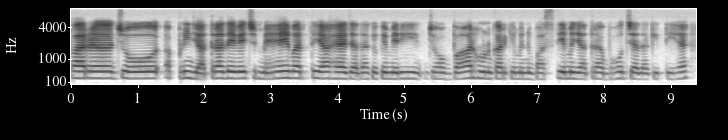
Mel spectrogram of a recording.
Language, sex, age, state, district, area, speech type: Punjabi, female, 45-60, Punjab, Amritsar, urban, spontaneous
